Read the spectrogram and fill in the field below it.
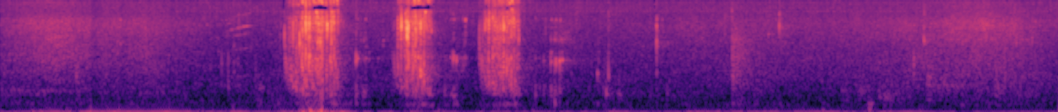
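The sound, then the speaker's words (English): A sip of white Rhône wine followed by air drawn through it during a tasting: three quick, hissy slurping bursts in succession, then quiet with no one speaking. “And then what we do is, of course, take a sip and draw a bit of air through, so...”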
